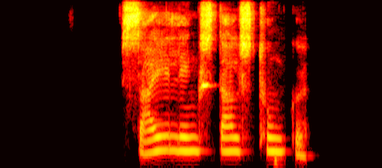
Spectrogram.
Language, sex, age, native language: Icelandic, female, 40-49, Icelandic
